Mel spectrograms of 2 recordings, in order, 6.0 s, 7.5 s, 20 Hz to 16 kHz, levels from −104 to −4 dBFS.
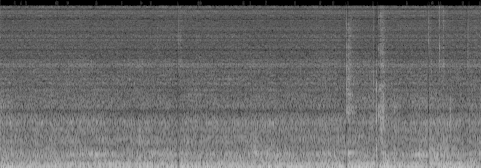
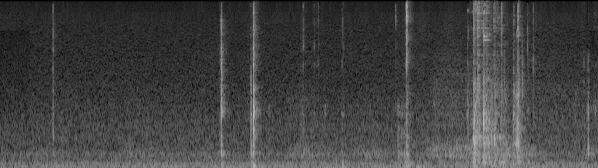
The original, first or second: second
